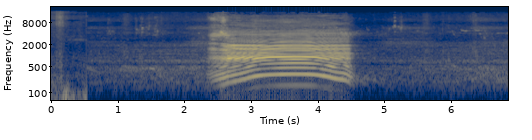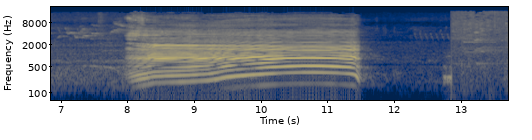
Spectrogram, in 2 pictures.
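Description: A cow mooing twice, two long, loud moos that each rise and then fall in pitch, the second longer than the first.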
